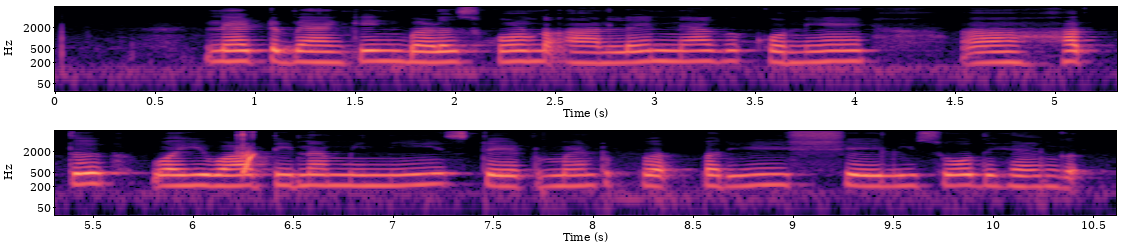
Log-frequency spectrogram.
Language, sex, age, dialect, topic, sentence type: Kannada, female, 25-30, Dharwad Kannada, banking, statement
